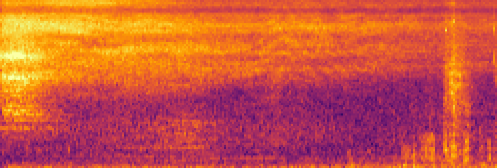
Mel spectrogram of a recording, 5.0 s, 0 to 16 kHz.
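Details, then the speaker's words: Subsalve EFB-500 enclosed lift bag being reinflated with an air manifold: a strong steady hiss fading softer, then handling clatter. Overpressure relief valve venting normally to prevent bag rupture. "So what that you hear that's still hissing is the overpressure valve. It's designed to vent pressure at a certain point so that it doesn't rupture the bag."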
